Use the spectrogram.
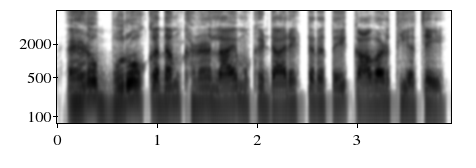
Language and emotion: Sindhi, angry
